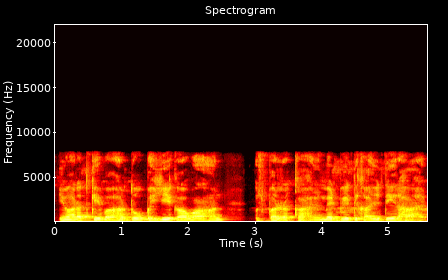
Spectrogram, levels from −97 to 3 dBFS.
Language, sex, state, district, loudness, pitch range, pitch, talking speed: Hindi, male, Uttar Pradesh, Lalitpur, -15 LUFS, 130-140 Hz, 135 Hz, 185 wpm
